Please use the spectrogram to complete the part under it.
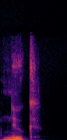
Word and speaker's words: Nuuk: Oh, and I learned today the capital is called Nuuk. That's how it's pronounced. It's not spelled.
